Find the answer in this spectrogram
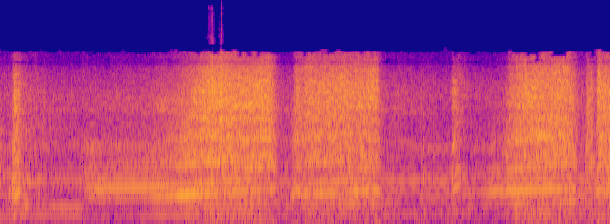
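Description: Motorcycle engine pulling hard, its pitch climbing in several runs with brief dips between them, as from gear changes. Loud bursts of rushing wind noise come and go over it.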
